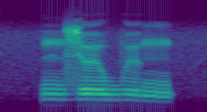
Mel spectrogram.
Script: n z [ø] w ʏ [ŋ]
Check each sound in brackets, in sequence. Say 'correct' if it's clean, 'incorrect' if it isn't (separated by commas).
correct, correct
